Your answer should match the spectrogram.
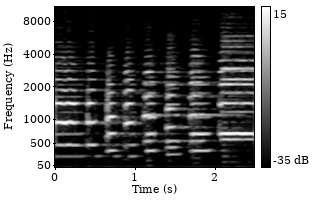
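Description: Short brass fanfare: a held note that ends just after the start, then a quick run of short, separate notes.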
